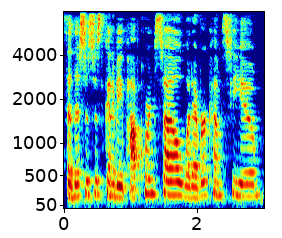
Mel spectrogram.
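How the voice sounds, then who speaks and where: A woman's voice: medium pitch, fairly even intonation, a little fast, fairly bright tone. A woman with a Southern accent leading a live online workshop as a wellness coach, chatty and encouraging, with fillers and restarts.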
